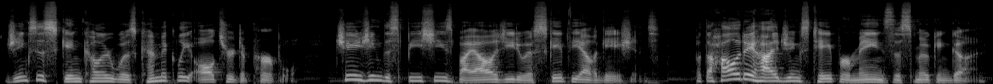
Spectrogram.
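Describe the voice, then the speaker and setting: A man's voice: mid-range voice, sharp tone. A man reading scripted documentary narration with dramatic, ominous emphasis.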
